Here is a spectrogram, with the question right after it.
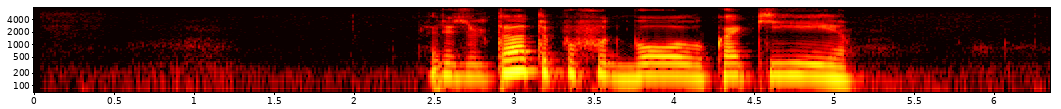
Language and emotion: Russian, sad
